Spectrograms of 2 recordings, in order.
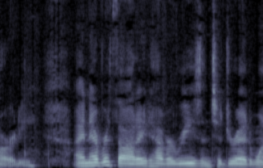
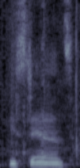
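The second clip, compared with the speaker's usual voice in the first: ordinary delivery, nothing marked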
